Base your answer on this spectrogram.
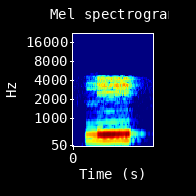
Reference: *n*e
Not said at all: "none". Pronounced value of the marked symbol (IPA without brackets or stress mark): n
